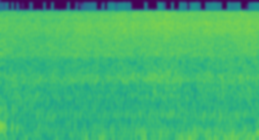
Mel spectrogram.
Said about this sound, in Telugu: సముద్రం యొక్క అలలు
